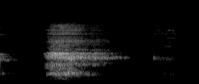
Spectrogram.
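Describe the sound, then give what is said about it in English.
A man takes a deep breath to calm himself while angry: one long, noisy inhalation between shorter, softer breaths, with no talking. “let me calm down. Deep breath.”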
